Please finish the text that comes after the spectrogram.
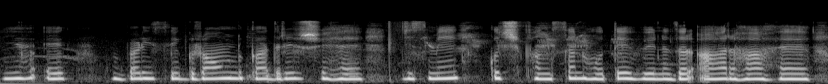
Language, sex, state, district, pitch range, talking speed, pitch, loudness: Hindi, female, Jharkhand, Palamu, 250-270 Hz, 125 wpm, 260 Hz, -15 LUFS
